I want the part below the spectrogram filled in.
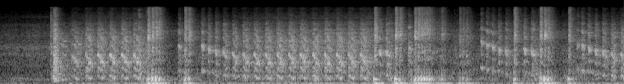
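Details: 1991 Ford F350 with a swapped CAT 3126 diesel, before the oil pump replacement: long rhythmic cranking for seconds with only uneven firing before it catches; a hard-start problem later fixed with a new oil pump.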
